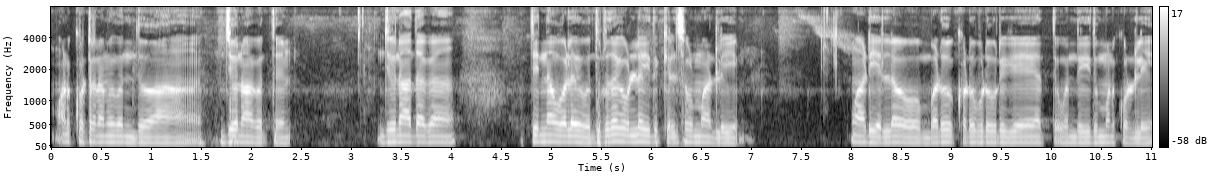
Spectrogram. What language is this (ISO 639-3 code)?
kan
